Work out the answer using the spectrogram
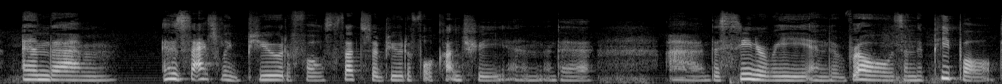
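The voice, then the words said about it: Non-native English accent. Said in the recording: “sorry, my accent sometimes”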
